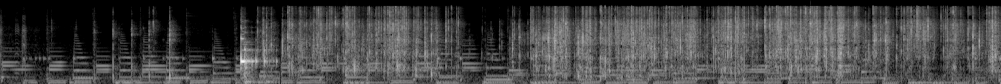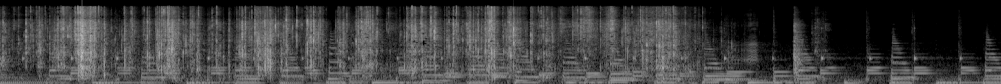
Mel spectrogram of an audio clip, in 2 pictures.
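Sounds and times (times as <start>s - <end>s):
background music with bass line: 0.0s - 20.0s
plastic wrapper crinkling: 2.5s - 17.6s.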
